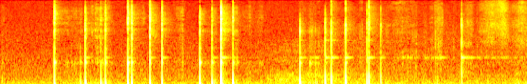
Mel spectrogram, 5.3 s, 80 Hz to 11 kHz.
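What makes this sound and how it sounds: Long nails tap an empty, hollow, clear plastic baby bottle held in one hand, making about fifteen quick, dry clicks at an uneven pace. Each tap is bright and sharp, dies almost at once, and leaves a faint hollow ring near 1 kHz.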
